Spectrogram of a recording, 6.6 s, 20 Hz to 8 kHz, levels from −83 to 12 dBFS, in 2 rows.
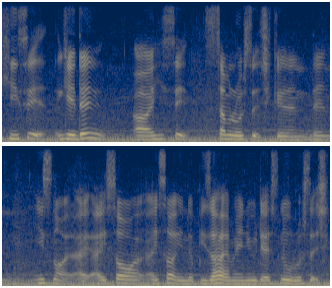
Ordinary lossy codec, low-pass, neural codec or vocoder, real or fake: none; none; none; real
